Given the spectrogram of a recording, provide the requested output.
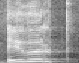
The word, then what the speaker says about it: Evert: Está Evert, así como si fuera E-B con B corta, Evert con T al final, Taube, Taube con B larga.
